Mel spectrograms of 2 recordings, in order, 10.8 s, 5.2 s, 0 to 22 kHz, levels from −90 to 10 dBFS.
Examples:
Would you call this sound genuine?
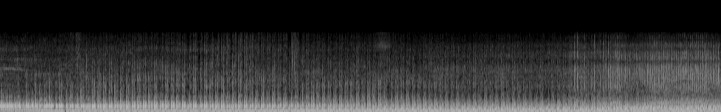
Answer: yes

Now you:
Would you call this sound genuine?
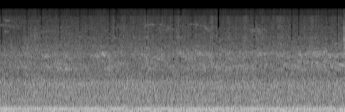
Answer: yes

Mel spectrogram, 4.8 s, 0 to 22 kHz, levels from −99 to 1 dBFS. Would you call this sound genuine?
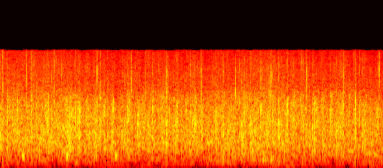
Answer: no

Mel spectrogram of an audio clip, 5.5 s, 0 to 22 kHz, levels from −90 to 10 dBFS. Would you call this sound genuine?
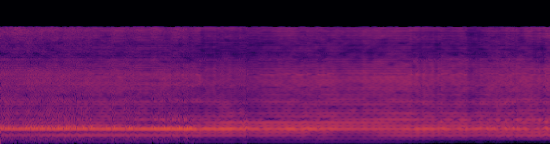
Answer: no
